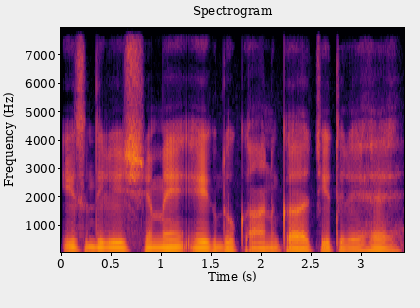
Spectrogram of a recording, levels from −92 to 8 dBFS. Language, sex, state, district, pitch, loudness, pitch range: Hindi, male, Jharkhand, Ranchi, 100 Hz, -19 LUFS, 95-105 Hz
